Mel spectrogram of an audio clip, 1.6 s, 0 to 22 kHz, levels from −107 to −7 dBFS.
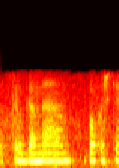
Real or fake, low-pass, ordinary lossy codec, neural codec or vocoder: real; 3.6 kHz; Opus, 16 kbps; none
